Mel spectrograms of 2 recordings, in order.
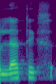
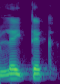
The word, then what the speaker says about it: LaTeX: con látex por cierto yo estoy pronunciando látex aunque la pronunciación oficial es látex o leite porque está x en realidad viene de la letra griega pero aún no puede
